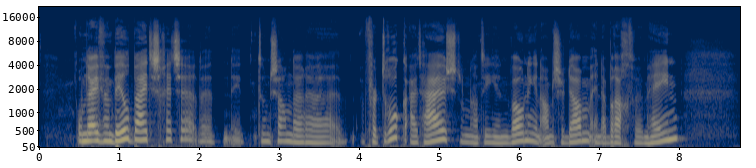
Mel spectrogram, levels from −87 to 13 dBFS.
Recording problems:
none

